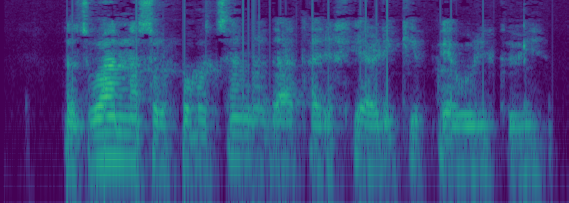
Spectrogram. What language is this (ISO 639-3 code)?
pus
